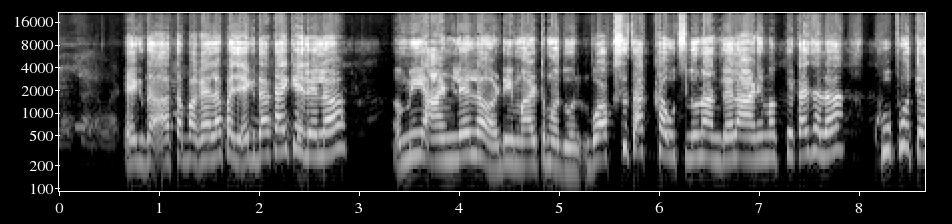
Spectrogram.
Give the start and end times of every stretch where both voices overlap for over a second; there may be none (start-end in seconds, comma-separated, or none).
0.7-2.6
